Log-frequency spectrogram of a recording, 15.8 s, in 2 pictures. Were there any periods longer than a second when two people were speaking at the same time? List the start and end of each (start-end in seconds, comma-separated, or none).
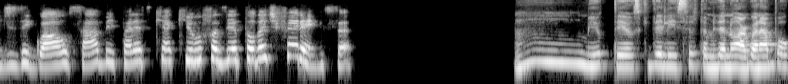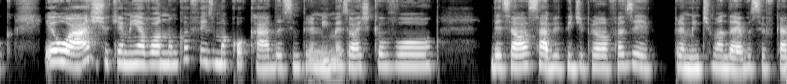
none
